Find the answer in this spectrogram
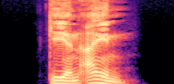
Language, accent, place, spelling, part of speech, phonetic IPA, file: German, Germany, Berlin, gehen ein, verb, [ˌɡeːən ˈaɪ̯n], De-gehen ein.ogg
- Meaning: inflection of eingehen: 1. first/third-person plural present 2. first/third-person plural subjunctive I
